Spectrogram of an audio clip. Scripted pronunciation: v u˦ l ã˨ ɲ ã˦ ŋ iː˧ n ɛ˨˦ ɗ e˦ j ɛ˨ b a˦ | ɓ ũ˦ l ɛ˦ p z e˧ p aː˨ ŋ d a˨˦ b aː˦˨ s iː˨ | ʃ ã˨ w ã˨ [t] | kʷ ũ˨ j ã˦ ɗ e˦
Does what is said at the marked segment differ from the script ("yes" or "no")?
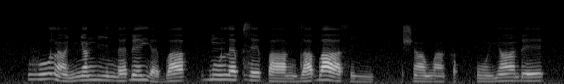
yes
